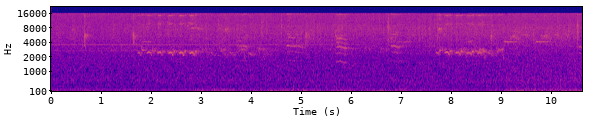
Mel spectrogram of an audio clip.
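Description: Small songbirds chirping in the woods, with short quick trills of repeated notes about two seconds in and again near eight seconds, over a low rumble.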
